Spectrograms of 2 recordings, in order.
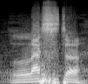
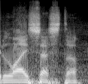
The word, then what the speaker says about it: Leicester: Hey, tell us how to pronounce that wondrous team of the year. Leicester.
